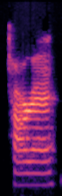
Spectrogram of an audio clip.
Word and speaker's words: Tara: fine with either um tara is uh the way that it's pronounced in ireland uh my dad was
